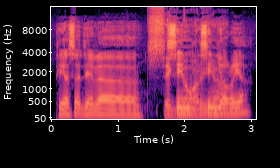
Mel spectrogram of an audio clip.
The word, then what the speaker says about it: Piazza della Signoria: Is two L's a Y or is it Della in Italian? – Piazza della Signoria? Signoria? – Yeah, there you go.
